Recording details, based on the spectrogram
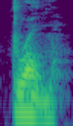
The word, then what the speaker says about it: Droaam: So we'll move over to the east then, to the nation of Drome, okay? It's spelled D-R-O-A-A-M, but it's pronounced Drome. – Okay. – Okay, like D-R-O-M-E.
